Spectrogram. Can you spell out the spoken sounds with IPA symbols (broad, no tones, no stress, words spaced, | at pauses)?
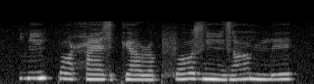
ʎĩpːɔ ħæz kʲɑɭɒp fɔ zĩ zɑ̃mːɪ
